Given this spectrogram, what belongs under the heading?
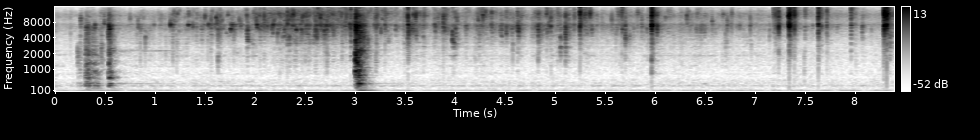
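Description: Quiet, steady sizzle of tempering seeds and dried red chilies frying in oil, with a few sharp pops and clinks, one louder clatter near the middle.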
